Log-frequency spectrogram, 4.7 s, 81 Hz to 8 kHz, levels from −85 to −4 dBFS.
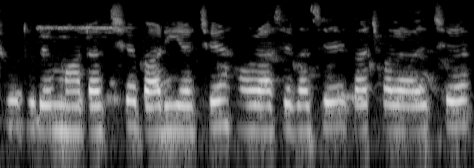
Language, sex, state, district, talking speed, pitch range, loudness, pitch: Bengali, female, West Bengal, Malda, 125 wpm, 225-255 Hz, -25 LUFS, 230 Hz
